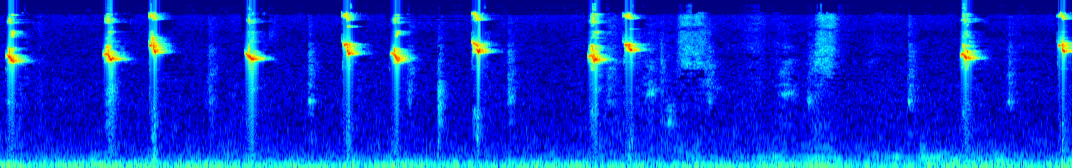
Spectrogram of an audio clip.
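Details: Olive-backed sunbird (kolibri ninja), a masteran recording: sharp, high, slurred chirps, each a quick down-sweeping note, given singly or in pairs at irregular gaps about once a second, over a faint low hum.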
